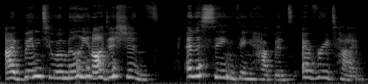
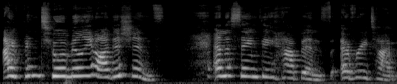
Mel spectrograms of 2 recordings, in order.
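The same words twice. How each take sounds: First: High, loud, bitter actress's lament; monologue, second take. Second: High, loud, strained audition speech; monologue, first take. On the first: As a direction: start from the moment before, voice pushed up. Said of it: "that was a little bit better". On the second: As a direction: blurt it out as a frustrated actress, voice pushed high. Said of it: "that's when the monologue starts". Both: Acted.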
